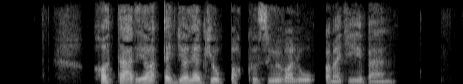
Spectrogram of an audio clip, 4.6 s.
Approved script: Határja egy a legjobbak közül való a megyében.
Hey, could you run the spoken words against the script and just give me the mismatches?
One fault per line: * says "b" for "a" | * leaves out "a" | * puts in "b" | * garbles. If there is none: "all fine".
all fine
